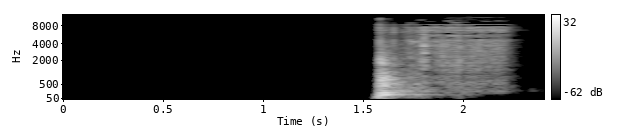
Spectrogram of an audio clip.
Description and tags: effecto de caida
effect, fx, sound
